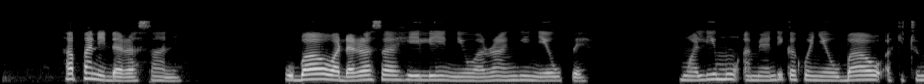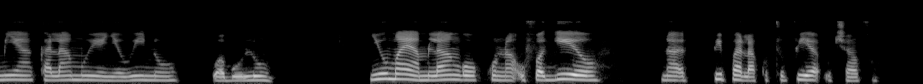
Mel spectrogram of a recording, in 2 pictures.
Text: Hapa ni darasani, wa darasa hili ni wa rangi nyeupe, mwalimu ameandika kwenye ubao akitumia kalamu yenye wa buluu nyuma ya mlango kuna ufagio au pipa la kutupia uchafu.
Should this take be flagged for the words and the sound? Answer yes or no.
yes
